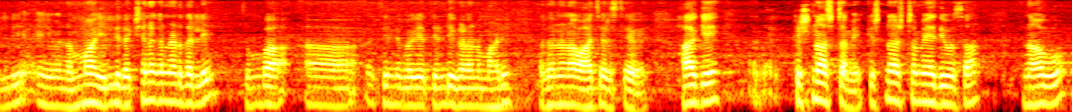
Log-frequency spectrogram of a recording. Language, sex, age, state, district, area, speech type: Kannada, male, 45-60, Karnataka, Dakshina Kannada, rural, spontaneous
